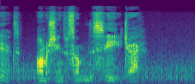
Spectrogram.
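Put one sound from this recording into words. A man speaks calmly through a helmet radio.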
